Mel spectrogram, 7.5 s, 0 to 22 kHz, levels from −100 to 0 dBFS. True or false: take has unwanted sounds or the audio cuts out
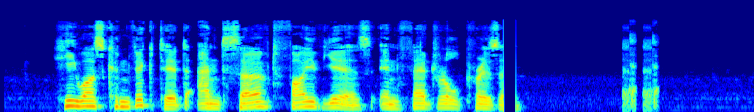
true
